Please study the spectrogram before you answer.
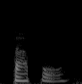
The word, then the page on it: tapu: Wamesa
